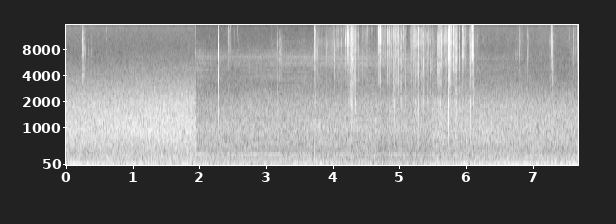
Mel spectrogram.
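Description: Low, steady street-ambience rumble. About two seconds in the haze cuts off abruptly, and a canvas sneaker grinds out a cigarette butt on gritty pavement: a run of small crackling scrapes and clicks.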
